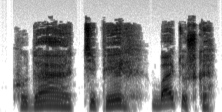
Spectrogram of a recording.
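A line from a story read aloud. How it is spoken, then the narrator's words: Unsteady whisper. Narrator (Russian): неверным шепотом спросила одна из теней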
